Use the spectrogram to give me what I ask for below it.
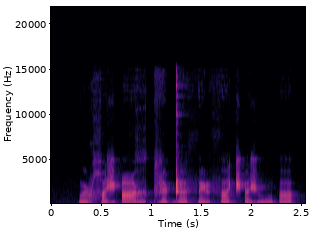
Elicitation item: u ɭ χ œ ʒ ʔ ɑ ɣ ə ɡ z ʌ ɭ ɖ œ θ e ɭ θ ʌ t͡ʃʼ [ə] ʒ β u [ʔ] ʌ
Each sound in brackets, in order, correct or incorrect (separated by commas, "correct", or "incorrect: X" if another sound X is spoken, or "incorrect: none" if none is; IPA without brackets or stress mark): incorrect: œ, correct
